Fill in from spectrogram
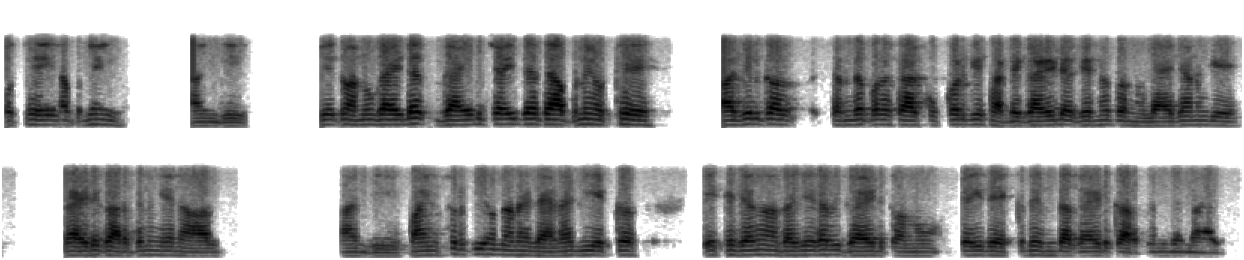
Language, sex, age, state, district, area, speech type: Punjabi, male, 30-45, Punjab, Fazilka, rural, conversation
